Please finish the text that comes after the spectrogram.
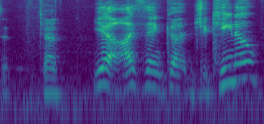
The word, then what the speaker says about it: Giacchino: Yeah, I think Giacchino. Giacchino. Cappuccino. Yeah, Cappuccino. Giacchino. We've all hit the hard C today.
